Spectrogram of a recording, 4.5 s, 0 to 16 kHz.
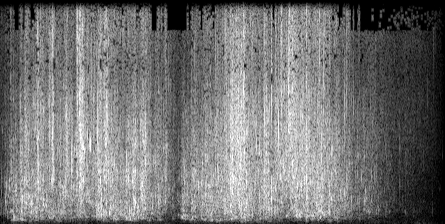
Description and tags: Water slosh spashing-5
environmental-sounds-research, splash, water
